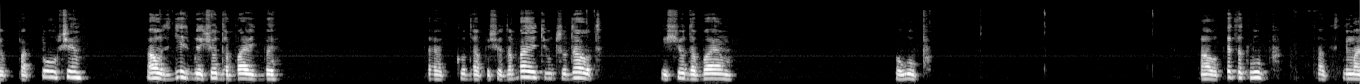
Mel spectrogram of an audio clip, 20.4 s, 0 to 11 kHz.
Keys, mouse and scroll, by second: 1.9 scroll down 3, 2.6 shift+middle click, 3.5-4.8 scroll up 2, 4.8 middle click, 8.8 click, 13.9 click, 17.2 click, 19.5 click.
